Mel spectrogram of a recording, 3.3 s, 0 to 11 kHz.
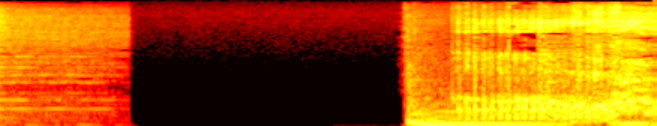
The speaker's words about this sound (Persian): ببخشید جناب، نژاد سگتون چیه؟ پیت بول. چند سالشونه؟ 2 سالشه ولی مشالله مثل 5 ساله هست. خوش اخلاقه؟ بد اخلاقه؟ وای نگین، he's so friendly. آروم و خوش اخلاق.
